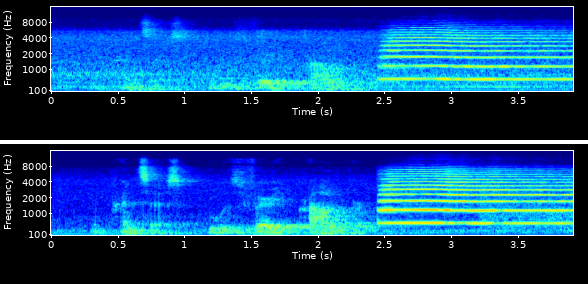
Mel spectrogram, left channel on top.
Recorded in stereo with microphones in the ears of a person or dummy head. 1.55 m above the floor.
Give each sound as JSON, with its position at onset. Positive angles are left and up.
{"t": 0.3, "sound": "a man speaking", "side_deg": -70, "distance_m": 0.9}
{"t": 2.4, "sound": "a trumpet", "side_deg": -50, "distance_m": 0.7}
